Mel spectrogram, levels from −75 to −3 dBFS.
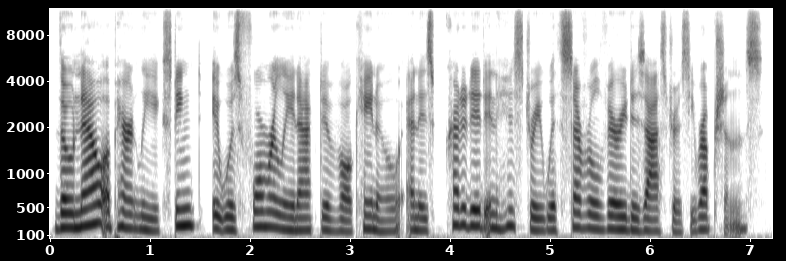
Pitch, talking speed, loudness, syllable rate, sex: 195 Hz, 165 wpm, -18 LUFS, 6.0 syllables/s, female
